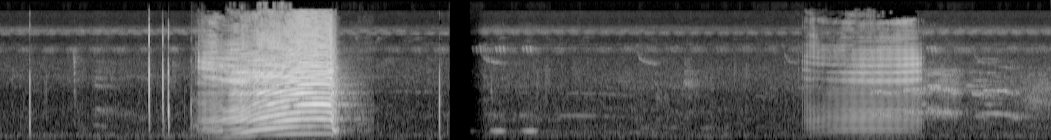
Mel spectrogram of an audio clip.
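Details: On a calm, quiet morning on a rural farm, a cow gives a loud, drawn-out moo, then a second, fainter moo after a quiet gap.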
